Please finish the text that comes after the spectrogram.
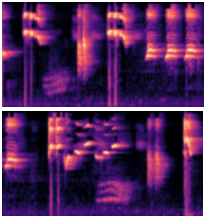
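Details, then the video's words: Ashy tailorbird singing non-stop in the rolling ngerol style: rasping bursts, then a series of four to five repeated buzzy, doubled notes, followed by chattering twitters and piercing high whistles. "Burung Tledekan / Sulingan Gunung Nagen Ngerol Non Stop"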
